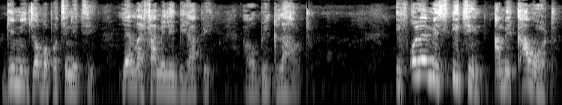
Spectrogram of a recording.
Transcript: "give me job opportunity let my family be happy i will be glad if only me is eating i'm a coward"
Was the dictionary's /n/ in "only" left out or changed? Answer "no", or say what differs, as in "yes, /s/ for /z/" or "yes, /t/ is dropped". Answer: yes, /n/ is dropped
